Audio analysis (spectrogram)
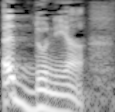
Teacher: والدنيا اللام هذه شمسية لا تلفظ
